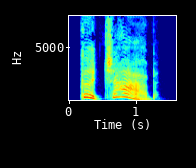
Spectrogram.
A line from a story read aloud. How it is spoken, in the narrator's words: She cried, as if Luke were a 3-year-old who had just managed to dress himself for the first time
